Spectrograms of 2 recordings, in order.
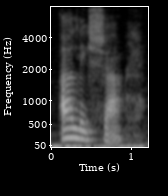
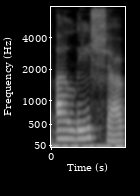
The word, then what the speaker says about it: Elisha: of alicia and and i say his name alicia pronounced like this because i did some research and discovered there are so many different types of ways to pronounce his name and his mentor's name i finally discovered someone who broke down the hebraic way of why these names should be pronounced as such and it made complete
